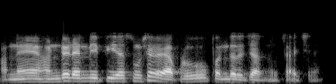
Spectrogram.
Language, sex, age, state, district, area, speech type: Gujarati, male, 45-60, Gujarat, Anand, urban, conversation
